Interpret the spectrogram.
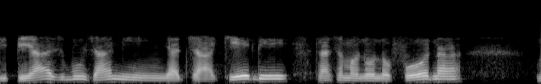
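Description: From start to finish the speech carries G.729 codec damage: rebuilt from a vocal tract filter, pitch predictor and sparse pulses, it sounds rough and synthetic, in a line band of about 250 Hz to 3.7 kHz. That buzzy texture, beyond mere band-limiting, fits an 8 kbit/s codec.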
